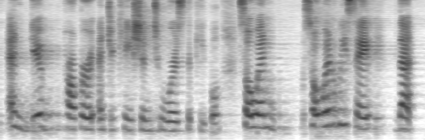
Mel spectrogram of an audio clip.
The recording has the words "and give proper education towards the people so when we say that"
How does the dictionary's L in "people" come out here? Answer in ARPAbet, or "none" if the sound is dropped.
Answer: N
